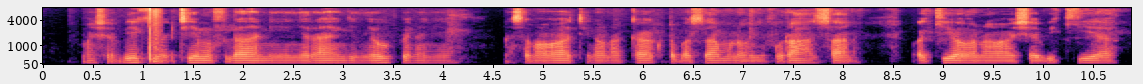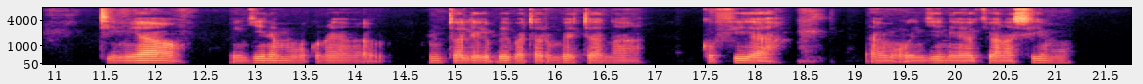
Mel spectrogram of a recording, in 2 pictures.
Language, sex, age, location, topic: Swahili, male, 18-24, Wajir, government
